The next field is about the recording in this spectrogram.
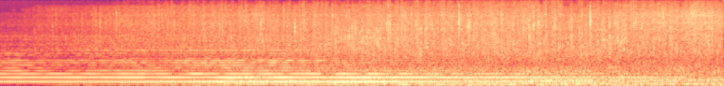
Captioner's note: flames crackling; wing howling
